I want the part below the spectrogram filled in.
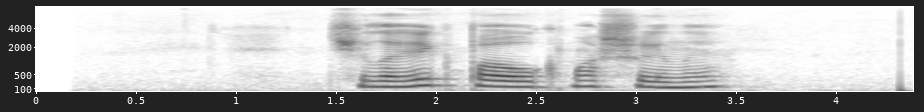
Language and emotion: Russian, neutral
